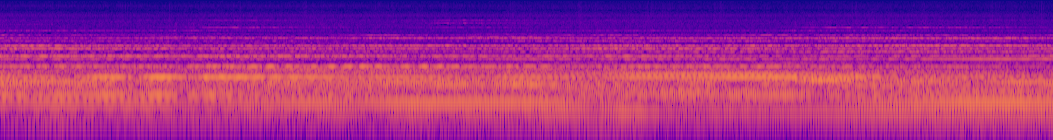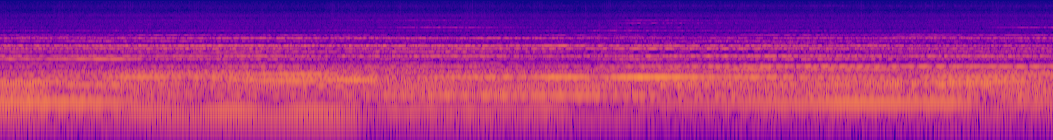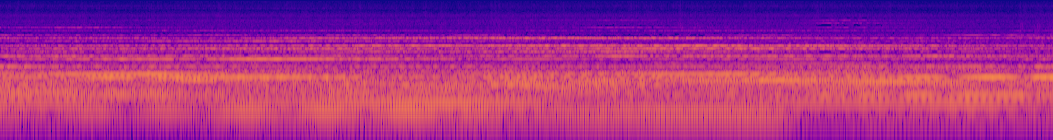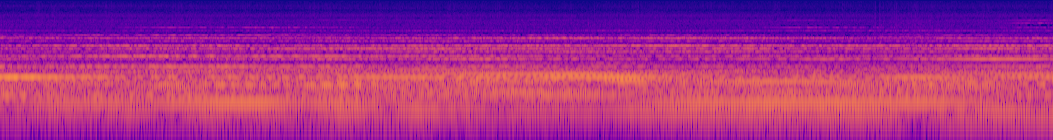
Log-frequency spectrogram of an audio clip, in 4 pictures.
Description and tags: Once upon a time, this was some nice chords from my Rhodes. But now it is a granular drone mess.
atmosphere, ambient, drone, rhodes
